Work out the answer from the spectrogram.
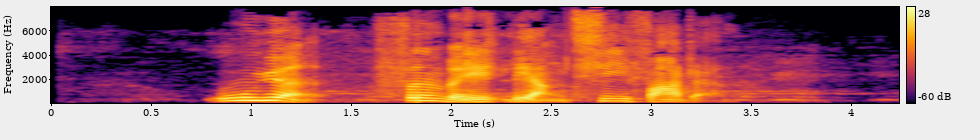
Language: Chinese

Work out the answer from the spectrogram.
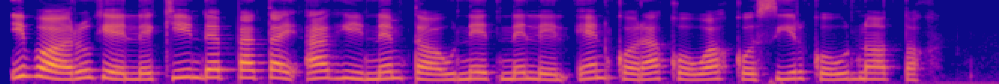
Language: Kalenjin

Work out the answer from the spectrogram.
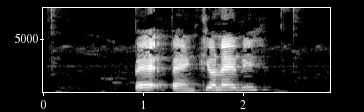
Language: Matsés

